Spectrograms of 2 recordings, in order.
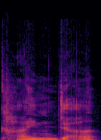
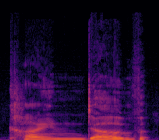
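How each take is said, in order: First: The two words are linked into one reduced word. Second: The two words are said separately and fully.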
